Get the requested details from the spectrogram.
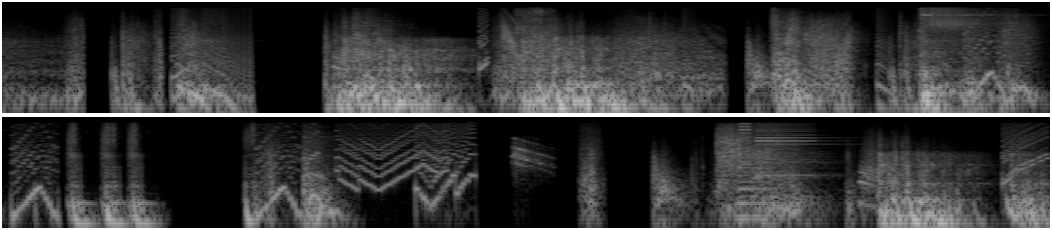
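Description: Blows land with sharp thumping hits.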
